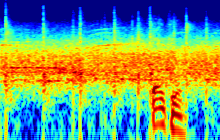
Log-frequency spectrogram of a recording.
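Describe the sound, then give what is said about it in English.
A burst of applause from a small group, dense overlapping claps filling the space at steady loudness, with a brief bit of voice cutting in near the end. “Round of applause for me.”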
